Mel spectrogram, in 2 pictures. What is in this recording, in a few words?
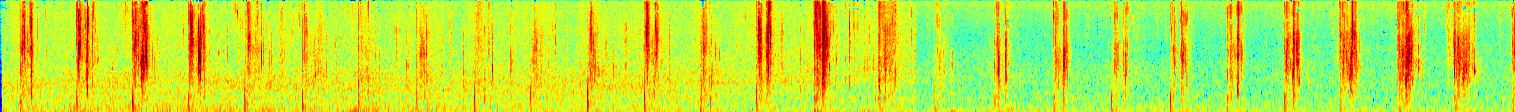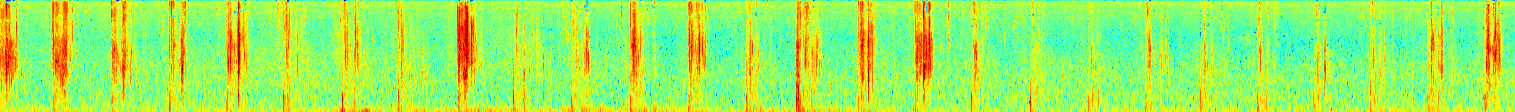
Footsteps Boots Asphelt Puddles Sequence; Footstep Foley; Human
